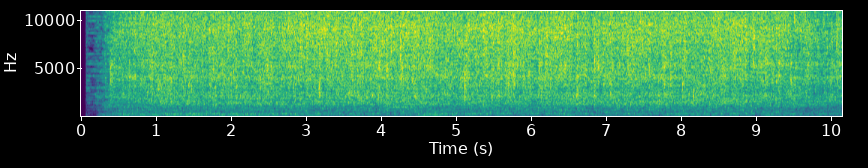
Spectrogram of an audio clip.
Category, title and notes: Sound effects > Natural elements and explosions
Rain drops 2
Rain drops sound effects, Recorded from mobile recorder .
drops, weather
